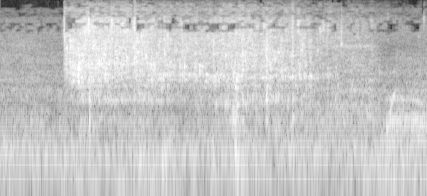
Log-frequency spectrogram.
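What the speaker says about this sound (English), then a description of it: "All right, we're gonna put some water in here." Water runs steadily into a pot for lobster bisque, starting suddenly after a brief quiet moment and keeping up a continuous close rush that eases slightly near the end, with no talking.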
